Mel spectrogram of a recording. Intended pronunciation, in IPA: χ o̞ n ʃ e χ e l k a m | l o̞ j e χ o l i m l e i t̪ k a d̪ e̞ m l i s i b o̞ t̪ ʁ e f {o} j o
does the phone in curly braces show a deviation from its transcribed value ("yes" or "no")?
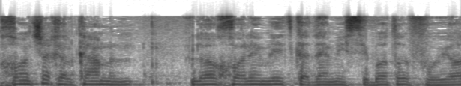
yes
